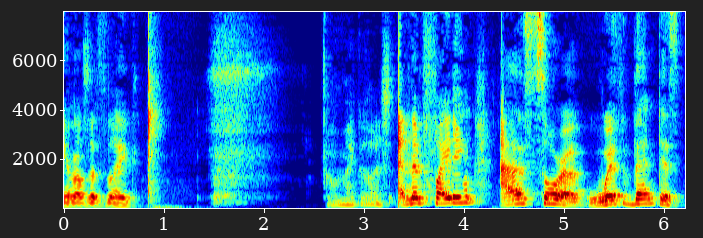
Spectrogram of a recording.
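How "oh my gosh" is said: barely voiced, much softer oh my gosh; hushed gasp of disbelief; breathless awe. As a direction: let it slip out under your breath, stunned. Stunned by reunion scene.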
